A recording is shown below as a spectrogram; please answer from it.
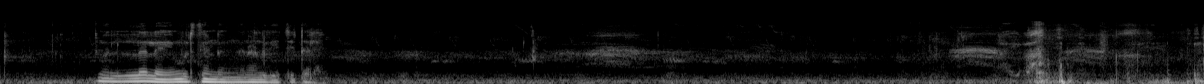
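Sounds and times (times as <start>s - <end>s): bird calling: 2.5s - 11.8s.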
